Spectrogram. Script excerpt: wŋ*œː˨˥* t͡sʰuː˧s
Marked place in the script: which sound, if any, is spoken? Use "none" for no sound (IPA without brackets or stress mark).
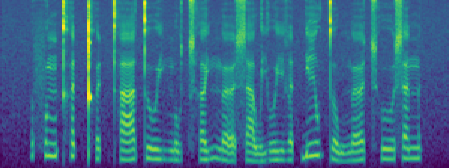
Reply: œː˨˥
